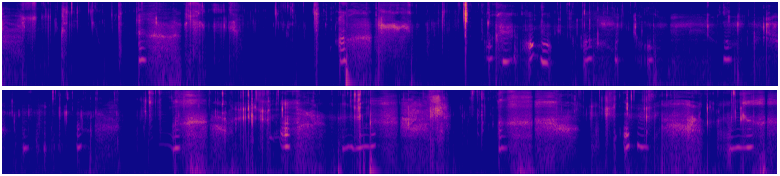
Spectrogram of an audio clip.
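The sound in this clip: Hard, crunchy food being bitten and chewed, with many crisp crunches in irregular bursts and soft breathy vocal sounds between them.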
